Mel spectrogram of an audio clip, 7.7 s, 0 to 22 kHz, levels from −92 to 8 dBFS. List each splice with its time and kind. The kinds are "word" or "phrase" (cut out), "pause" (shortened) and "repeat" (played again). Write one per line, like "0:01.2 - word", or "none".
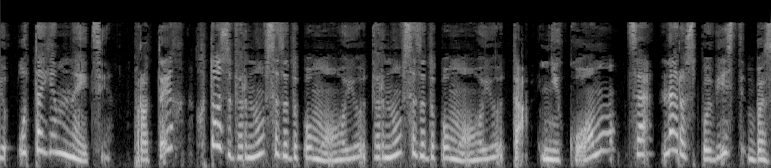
0:01.9 - pause
0:03.7 - repeat
0:06.2 - word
